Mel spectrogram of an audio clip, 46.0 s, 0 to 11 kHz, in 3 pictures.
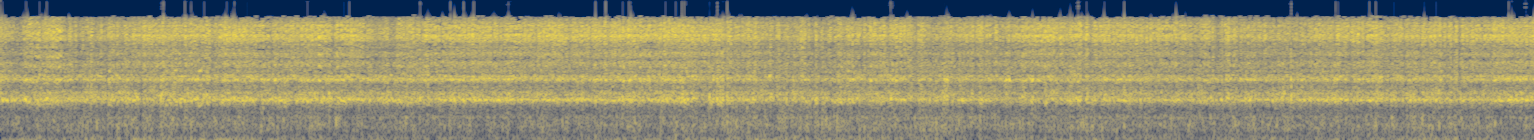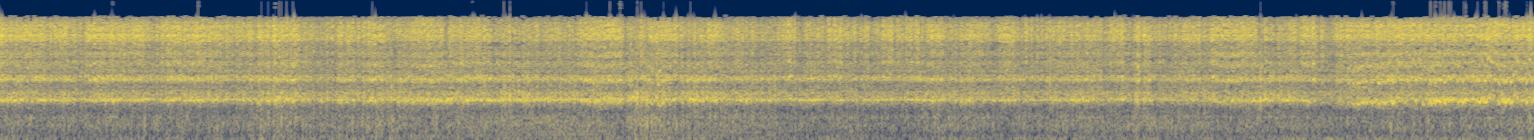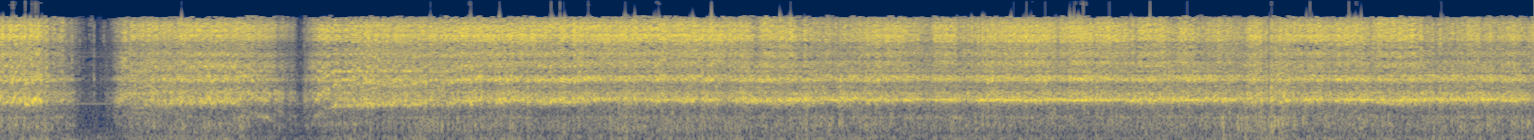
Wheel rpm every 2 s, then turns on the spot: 230, 230, 230, 230, 230, 230, 230, 240, 240, 230, 230, 230, 240, 230, 200, 120, 110, 210, 230, 230, 230, 230, 230.
none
